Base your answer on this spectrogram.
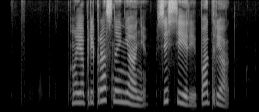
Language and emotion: Russian, neutral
